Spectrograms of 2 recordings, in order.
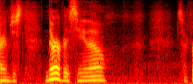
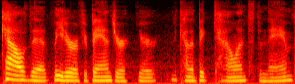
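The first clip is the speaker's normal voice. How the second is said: normal talking voice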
